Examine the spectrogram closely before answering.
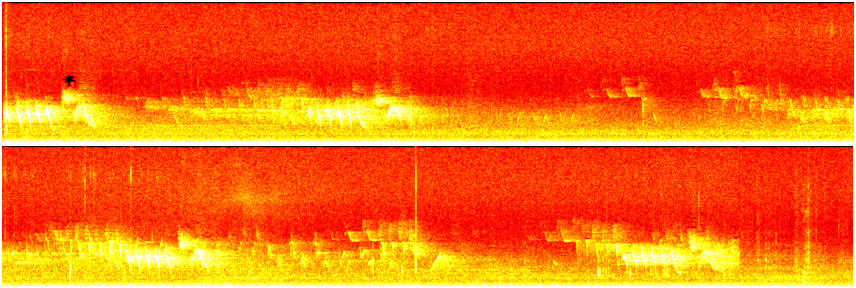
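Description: A songbird singing short trilled phrases, four of them a few seconds apart, over a steady low outdoor background noise.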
